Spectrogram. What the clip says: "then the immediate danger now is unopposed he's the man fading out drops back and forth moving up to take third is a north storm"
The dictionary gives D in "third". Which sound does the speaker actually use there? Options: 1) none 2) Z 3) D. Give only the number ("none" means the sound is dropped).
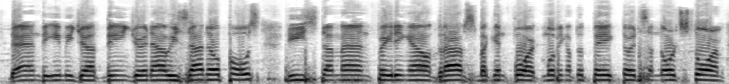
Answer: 1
